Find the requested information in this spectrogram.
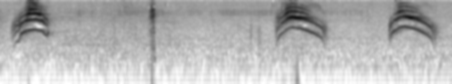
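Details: Newborn Maine Coon kittens on their fourth day of life, from the mother cat Nikita, cry three shrill, arching mews spaced over a few seconds, with a single sharp click between the first and second.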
